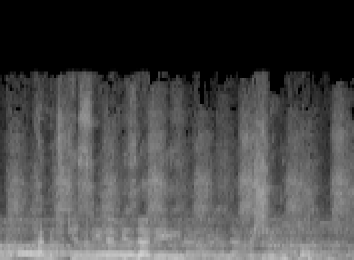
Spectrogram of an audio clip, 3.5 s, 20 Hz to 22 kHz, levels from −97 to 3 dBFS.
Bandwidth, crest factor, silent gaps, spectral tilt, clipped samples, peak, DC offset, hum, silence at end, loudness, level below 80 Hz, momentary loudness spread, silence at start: 16 kHz; 18 dB; none; -4 dB/octave; under 0.1%; -8 dBFS; under 0.1%; none; 0 s; -27 LUFS; -60 dBFS; 9 LU; 0 s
